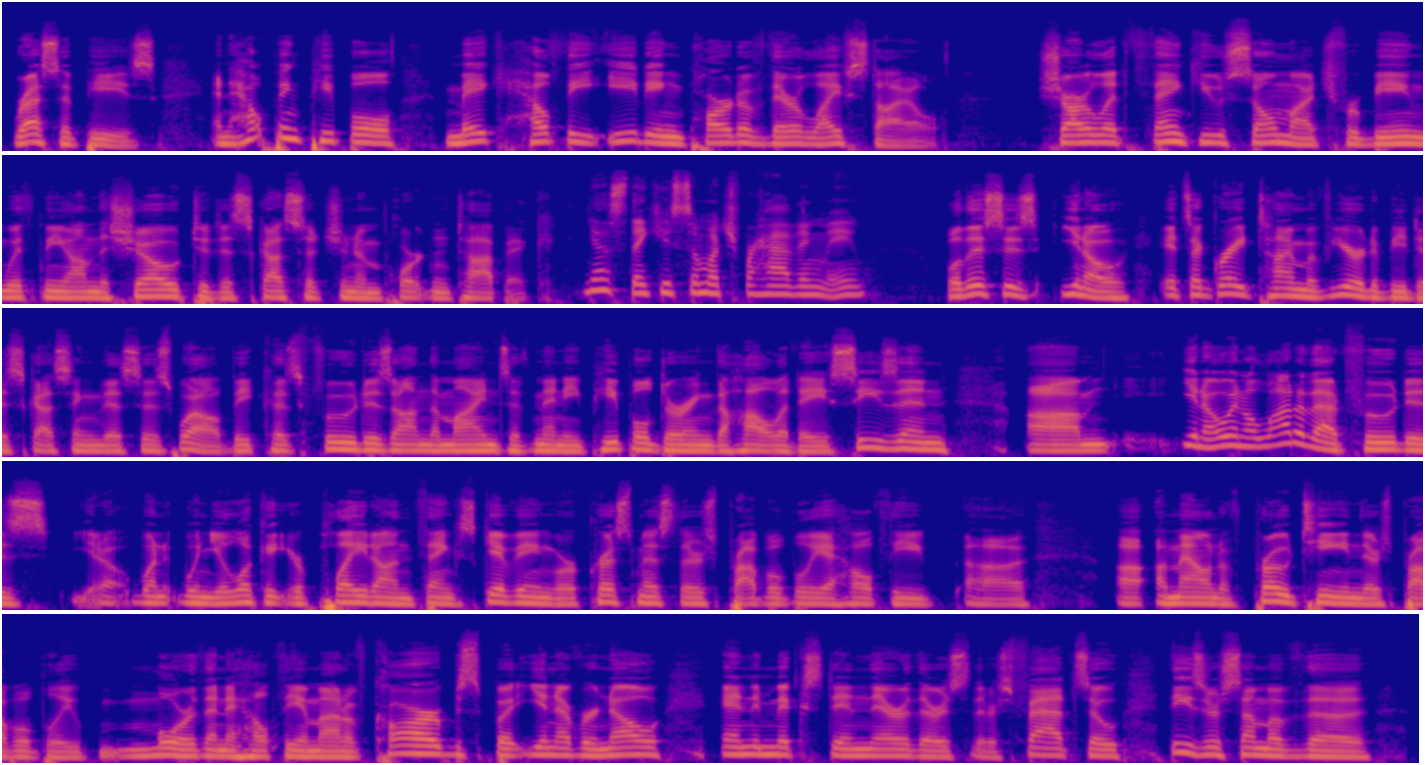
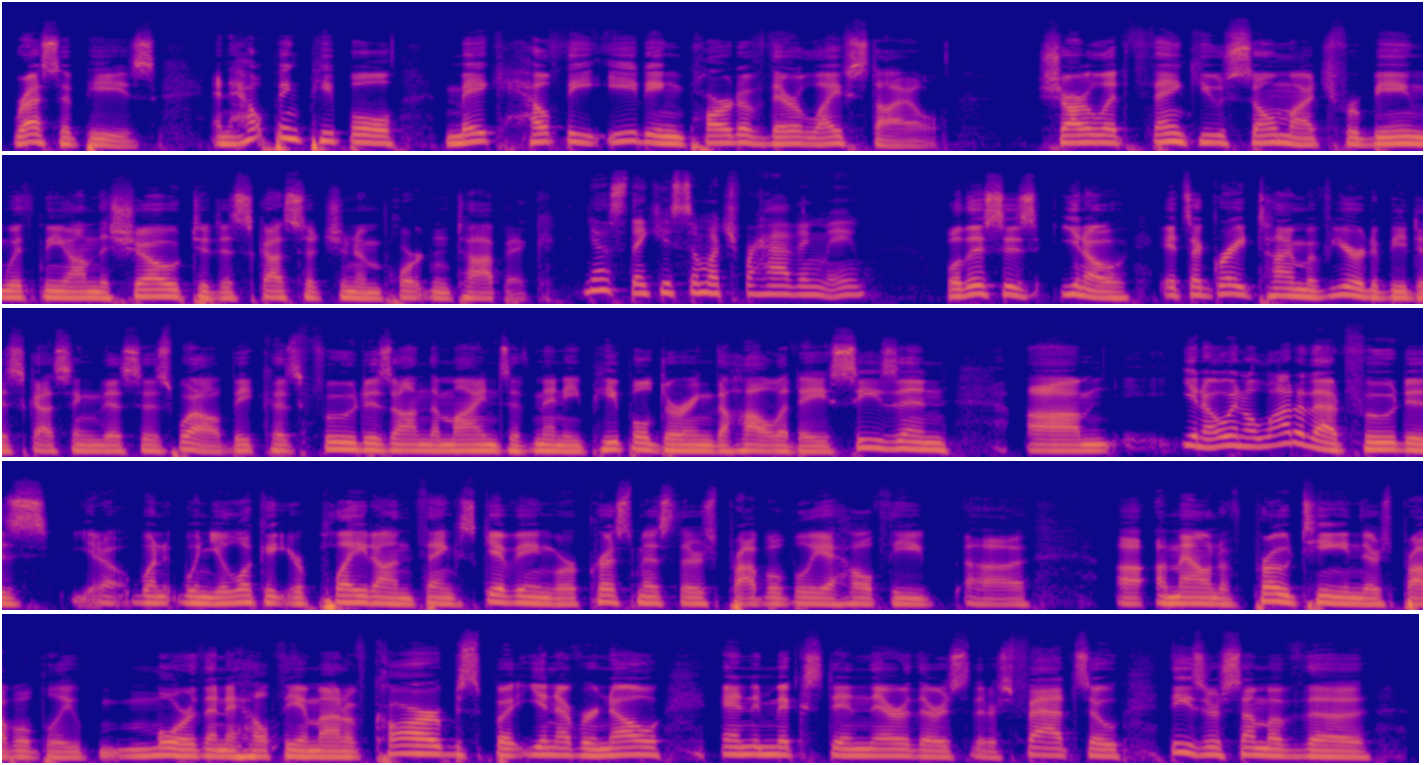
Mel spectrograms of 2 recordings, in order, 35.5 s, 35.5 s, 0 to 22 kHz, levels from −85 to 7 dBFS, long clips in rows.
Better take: neither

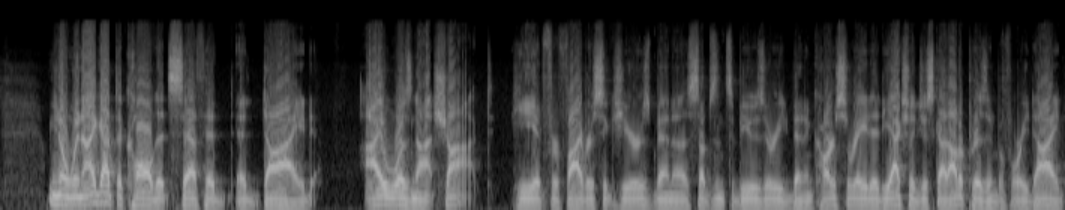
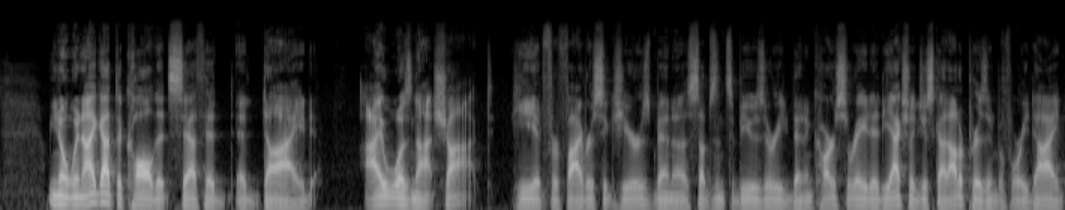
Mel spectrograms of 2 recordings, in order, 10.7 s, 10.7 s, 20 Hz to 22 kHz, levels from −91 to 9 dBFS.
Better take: second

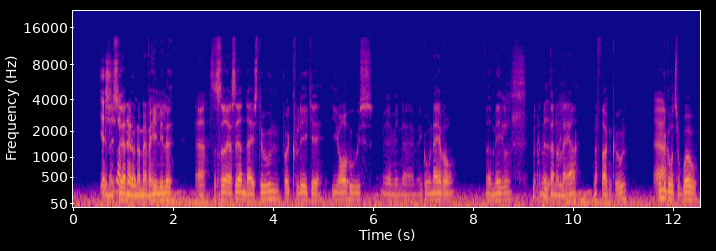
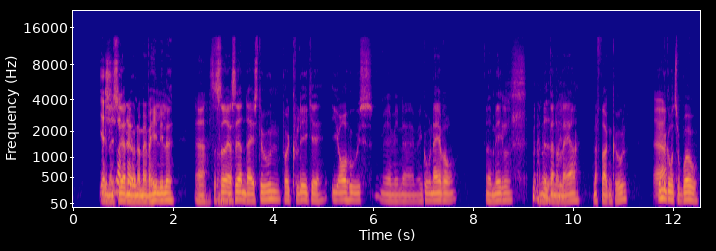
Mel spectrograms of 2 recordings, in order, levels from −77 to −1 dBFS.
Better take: second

